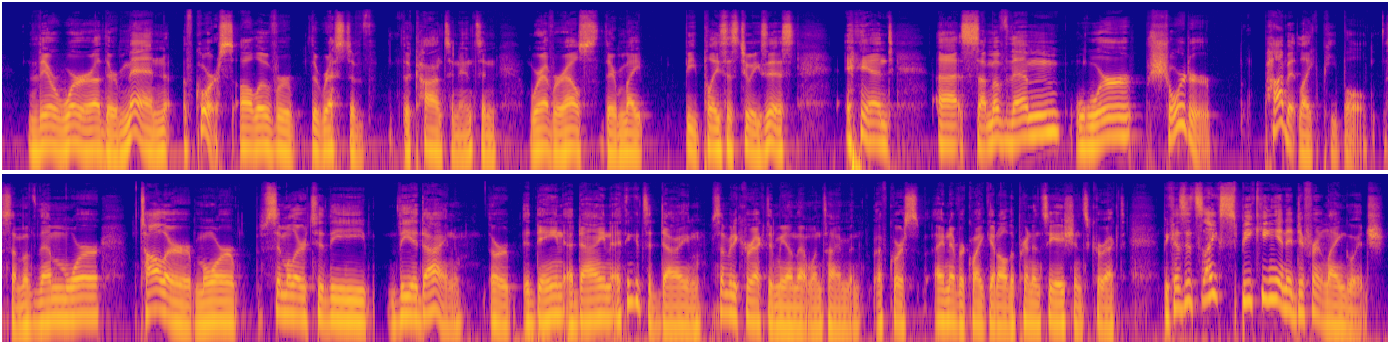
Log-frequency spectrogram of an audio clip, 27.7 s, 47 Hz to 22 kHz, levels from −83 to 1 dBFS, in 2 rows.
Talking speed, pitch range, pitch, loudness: 160 wpm, 95-125 Hz, 105 Hz, -16 LUFS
